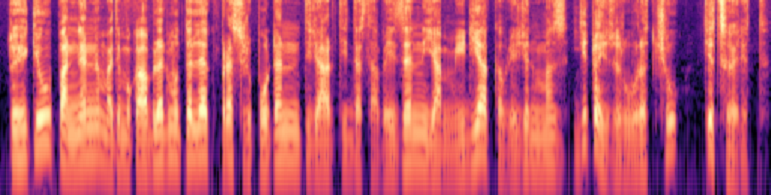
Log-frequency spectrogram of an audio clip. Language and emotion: Kashmiri, neutral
